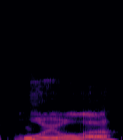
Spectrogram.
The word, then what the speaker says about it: Loyola: Loyola.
